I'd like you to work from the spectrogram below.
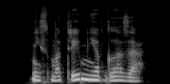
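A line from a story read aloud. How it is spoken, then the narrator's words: Reaper's whisper. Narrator (Russian): прошептал он, обернувшись жнецом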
